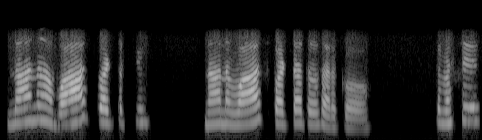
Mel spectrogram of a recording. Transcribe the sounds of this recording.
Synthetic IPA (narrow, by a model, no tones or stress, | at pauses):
naːnɐʋaːspɐʈʈːɐt̪ːi | naːnɐʋaːspɐʈːat̪osɐɾko | t̪emɐse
